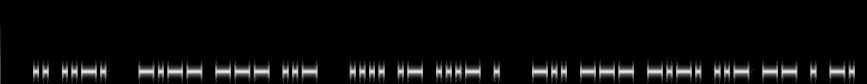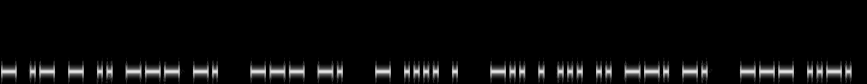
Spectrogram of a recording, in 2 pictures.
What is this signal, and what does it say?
Morse code, heard as a keyed tone, about 25 wpm, 600 Hz. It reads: IF YOU HAVE DOCUMENTATION ON THE DESIGN OF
